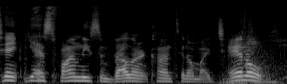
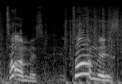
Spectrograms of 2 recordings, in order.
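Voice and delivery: excited yelling; 6 semitones higher, 10 dB louder than usual. Real, not acted. Gamer calling out to teammate Thomas, excited yell. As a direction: shout the name, louder and higher. Shouting teammate's name over the play.

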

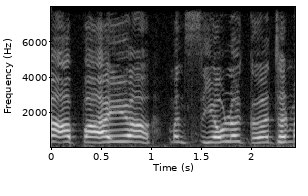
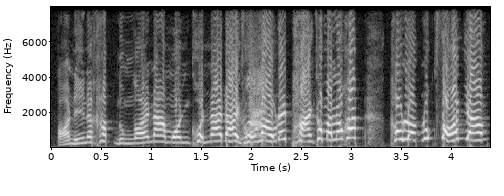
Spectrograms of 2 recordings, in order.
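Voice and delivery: excited play-by-play, rising higher; mock sportscaster commentary building higher; sports commentary; 8 semitones higher, 4 dB louder than usual. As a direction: call it like a live sportscaster. Play-by-play of own run.

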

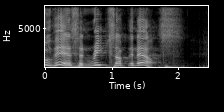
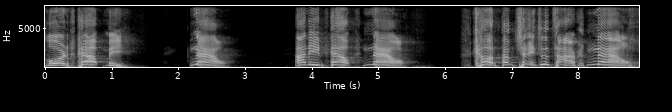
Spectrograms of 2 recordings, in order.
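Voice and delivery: shouted desperate prayer; 3 semitones higher than usual. Acted. Desperate believer crying out to God for help, shouting. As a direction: plead at full urgency, leaning hard on each "now". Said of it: "Sometimes it's shouting time".

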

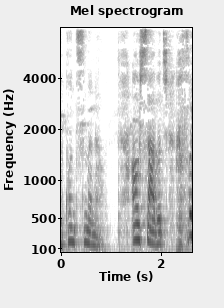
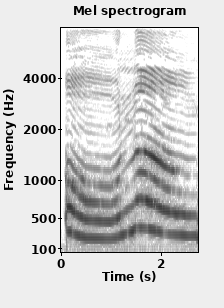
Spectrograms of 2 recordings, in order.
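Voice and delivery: cry out; 7 semitones higher, 5 dB louder, much slower than usual. Acted. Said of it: "gritou a Eva".

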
